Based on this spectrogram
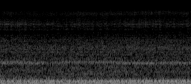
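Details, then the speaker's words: Triumph Stag Mk2 with a freshly built V8 being run in at 124 miles; deep, even burble holding steady with no knocks, ticks or misses, running smoothly. "Listen to this awesome sound. Oh yes. That's amazingly smooth, isn't it? Quite lovely, isn't it, bud?"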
